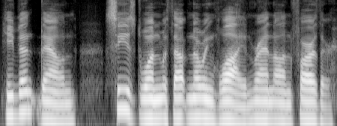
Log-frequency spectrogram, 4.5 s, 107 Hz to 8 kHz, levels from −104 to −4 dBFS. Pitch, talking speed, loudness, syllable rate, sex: 130 Hz, 160 wpm, -16 LUFS, 4.2 syllables/s, male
